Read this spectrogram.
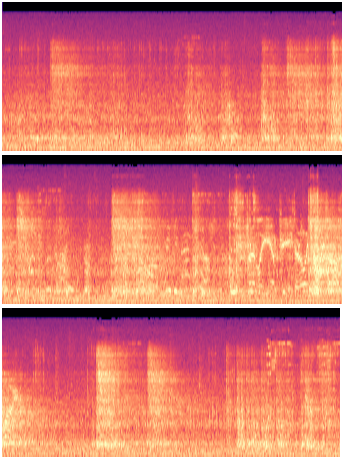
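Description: Gunshots from a video game crack in quick bursts through a loudspeaker.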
